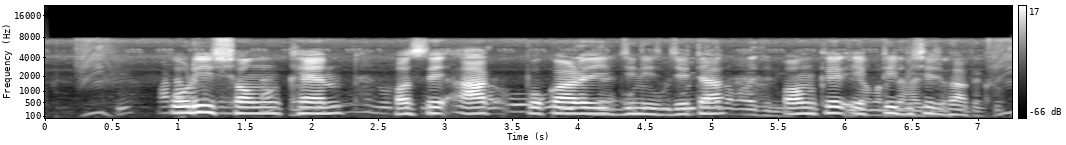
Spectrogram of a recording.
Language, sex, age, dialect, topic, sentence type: Bengali, male, 18-24, Rajbangshi, banking, statement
